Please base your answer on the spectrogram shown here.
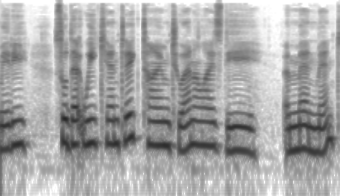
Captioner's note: speaking French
